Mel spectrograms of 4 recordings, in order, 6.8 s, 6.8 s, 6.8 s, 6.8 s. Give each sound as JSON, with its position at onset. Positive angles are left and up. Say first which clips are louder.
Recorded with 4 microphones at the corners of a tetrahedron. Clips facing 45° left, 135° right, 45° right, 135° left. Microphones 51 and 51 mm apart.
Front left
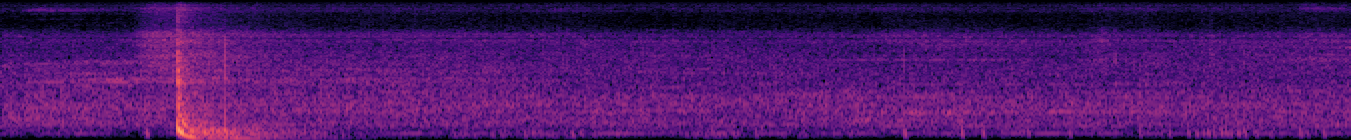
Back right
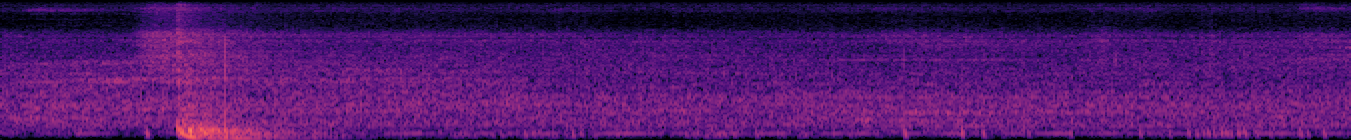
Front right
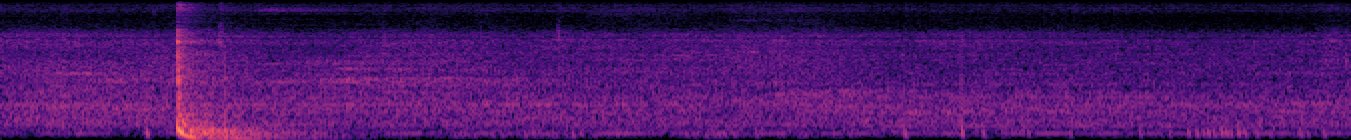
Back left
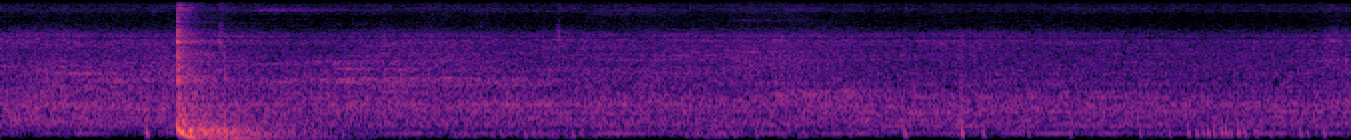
{"t": 0.9, "sound": "a thud", "louder": "front left 6 dB, front right 3 dB", "azimuth_deg": 20, "distance_m": 0.6}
